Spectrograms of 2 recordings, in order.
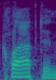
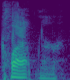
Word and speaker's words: Clapton: with something about Eric Clapton and she calls him Eric clapner I like that Eric clapner fella she said his name wrong like three times Eric clapner hilarious um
